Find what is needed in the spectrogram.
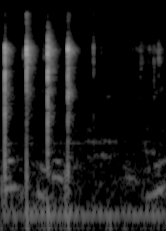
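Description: White slime being pulled and stretched out of a small plastic cup, making four quick sticky clicks and pops in about the first second, then a single faint one.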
